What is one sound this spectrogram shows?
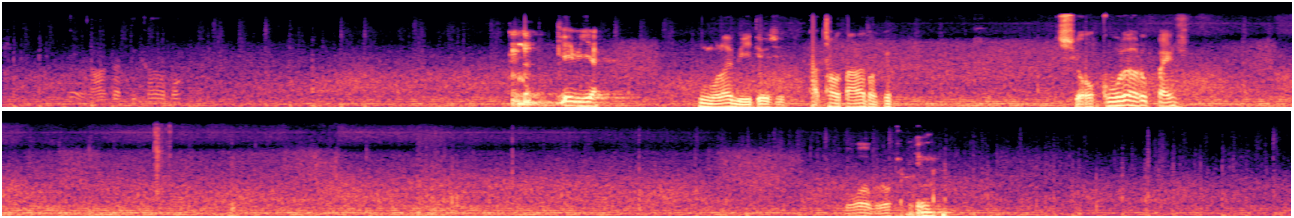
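Footsteps crunch quickly on snow and dry grass.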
